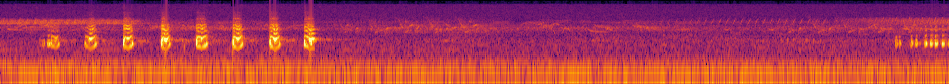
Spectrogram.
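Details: Mississippi Wild Turkey gobbler on a spring morning: an accelerating run of about eight loud pulsed notes over three seconds, a long quiet stretch, then a fresh burst of notes at the end.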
